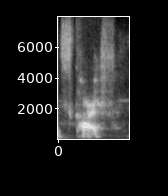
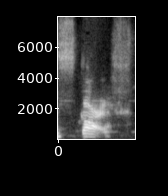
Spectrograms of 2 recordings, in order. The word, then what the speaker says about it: scarf: 后面的的声音，scarf a r，然后 k c 的声音这边发起来很像葛的声音，因为它在 s 后面的清音，呃，不会念成 scarf，是 scarf。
